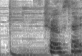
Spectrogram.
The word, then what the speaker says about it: Troseth: with the long o troce that's correct and the h is silent oh trosette uh i didn't know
